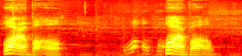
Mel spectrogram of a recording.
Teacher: there's a lot of glottal stops in there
